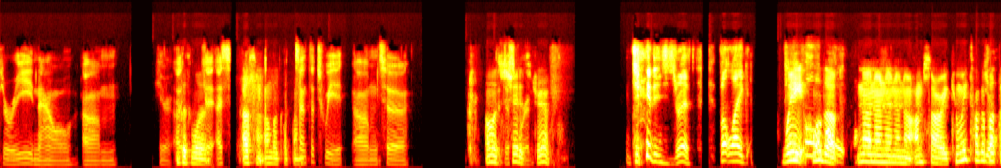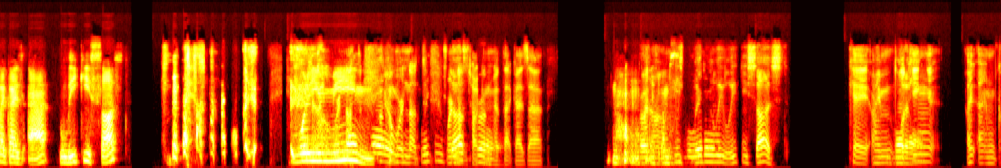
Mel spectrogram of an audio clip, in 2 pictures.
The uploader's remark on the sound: Sorry about the audio quality. My editing software just would not cooperate.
